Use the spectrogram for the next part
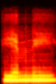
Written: jemný

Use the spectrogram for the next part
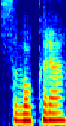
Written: svokra

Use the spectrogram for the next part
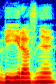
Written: výrazne

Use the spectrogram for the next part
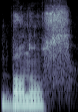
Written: bonus

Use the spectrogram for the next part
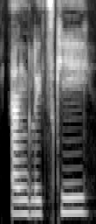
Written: anglický

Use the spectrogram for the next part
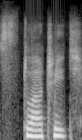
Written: stlačiť

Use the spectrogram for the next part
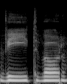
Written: výtvor

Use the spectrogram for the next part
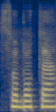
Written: sobota

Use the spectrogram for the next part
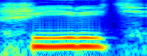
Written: šíriť

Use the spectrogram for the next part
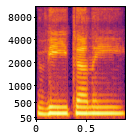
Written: vítaný

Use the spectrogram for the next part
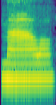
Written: málo

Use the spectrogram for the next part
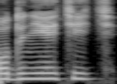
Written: podnietiť

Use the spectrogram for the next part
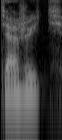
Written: ťažiť

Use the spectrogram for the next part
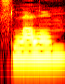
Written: slalom

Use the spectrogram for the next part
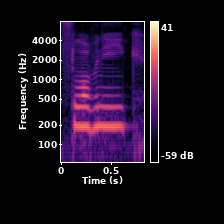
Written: slovník

